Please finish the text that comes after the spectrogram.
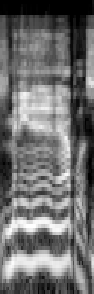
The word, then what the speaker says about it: Minneapolis: Minneapolis.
